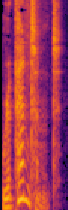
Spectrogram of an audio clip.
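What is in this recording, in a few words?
"repentant", British English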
